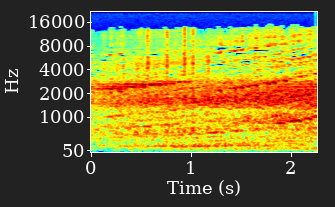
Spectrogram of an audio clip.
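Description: Lead-in of an intro sting: a noisy swell that fades in from silence and builds steadily toward a loud hit.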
